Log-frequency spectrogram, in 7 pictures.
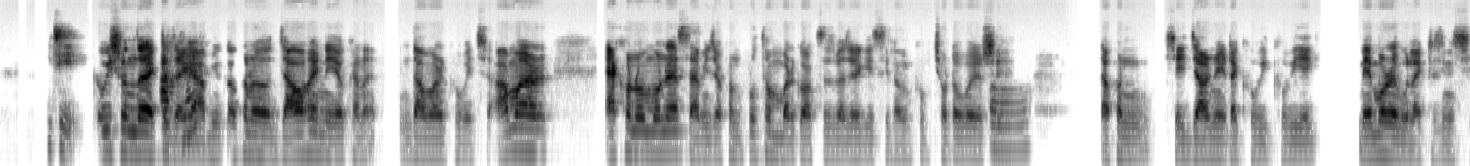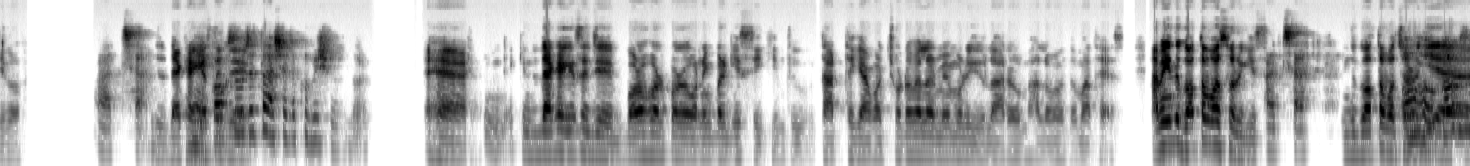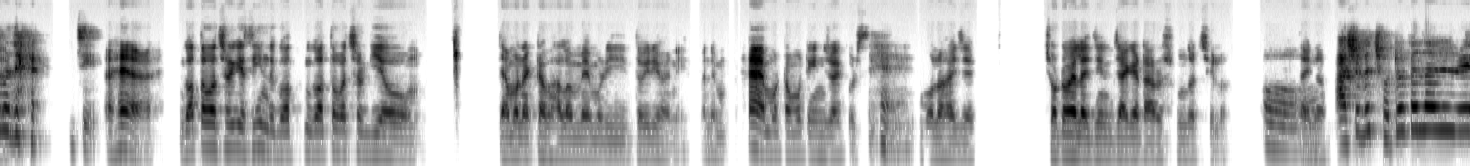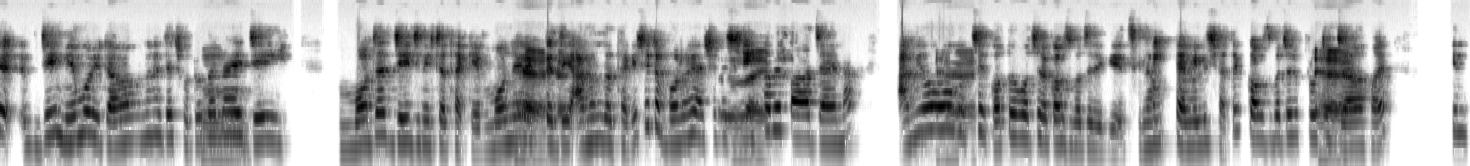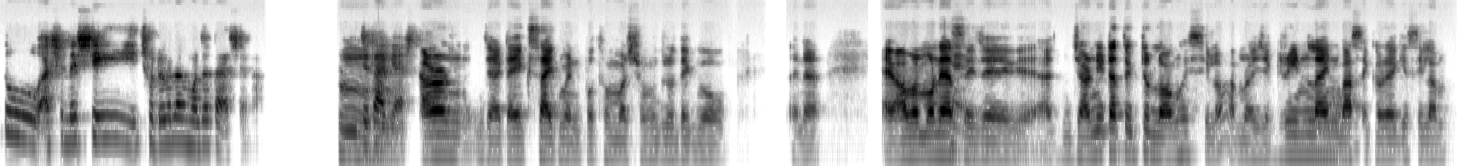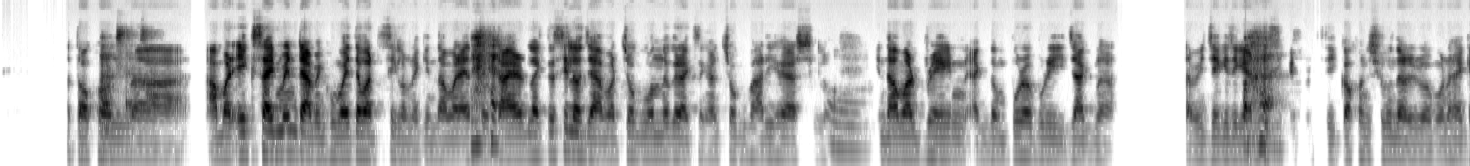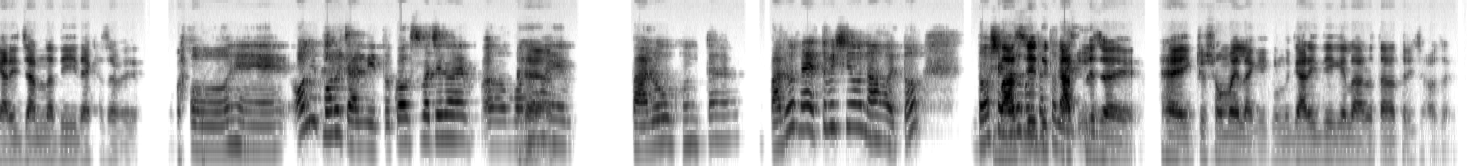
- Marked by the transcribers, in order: in English: "মেমোরাবল"; other background noise; laughing while speaking: "কক্সবাজার"; chuckle; chuckle
- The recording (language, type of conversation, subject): Bengali, unstructured, ভ্রমণে গিয়ে কখনো কি কোনো জায়গার প্রতি আপনার ভালোবাসা জন্মেছে?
